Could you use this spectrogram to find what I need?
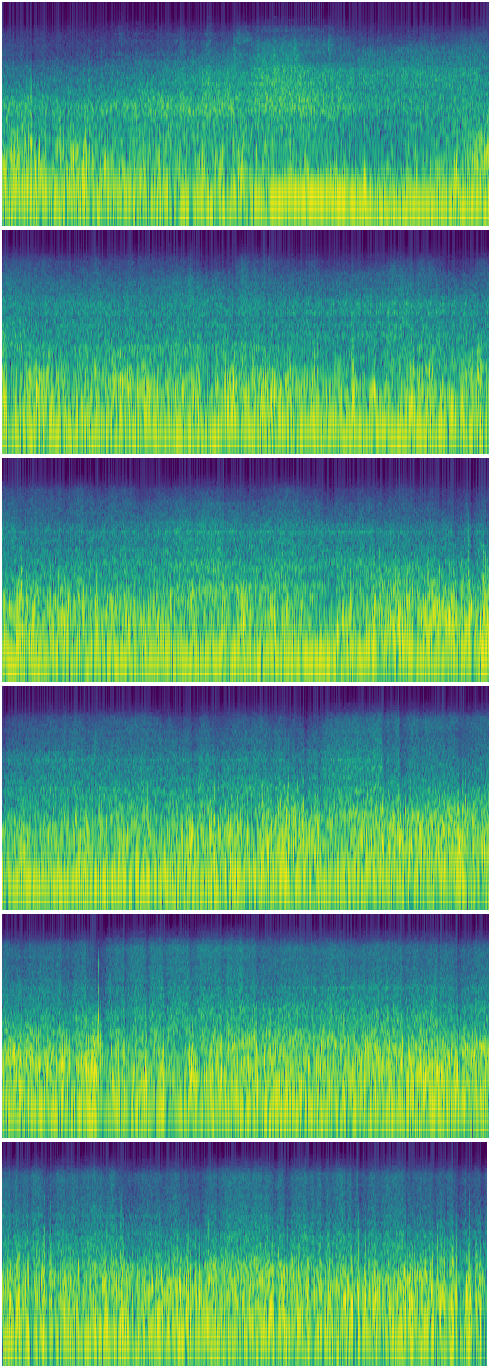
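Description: Wind buffets loudly against the vehicle.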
